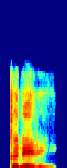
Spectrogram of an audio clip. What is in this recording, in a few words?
"canary", Indian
